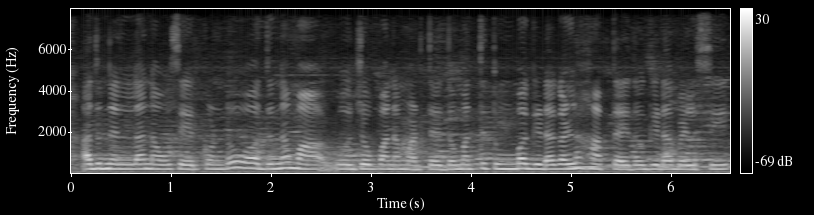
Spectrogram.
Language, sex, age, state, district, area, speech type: Kannada, female, 30-45, Karnataka, Mandya, rural, spontaneous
